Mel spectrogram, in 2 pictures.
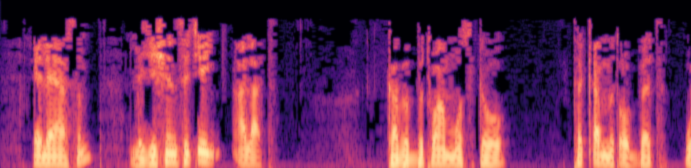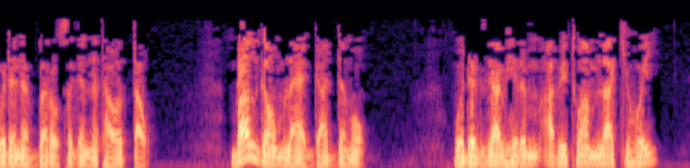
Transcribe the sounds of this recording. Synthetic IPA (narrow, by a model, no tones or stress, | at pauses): ʔelijasɨm | lɨd͡ʒiʃɪnsɨt͡ʃʼe̞ɲːa̰lat̪ | kʰəβɨbɨt̪ʰuamwɔsd̪ow | t̪ʰəkʼəmːɨt̪ʼo̞bːət̪ | wɔd̪ənəbːəɾəwsəɡənːət̪ʰawɔt̪ʼːaw | bəalɡawmlajaɡːad̪ːəməw | wɔd̪əɡzjaβhe̞ɾɨma̰βe̞t̪ʰuamlakjɪɦo̞j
